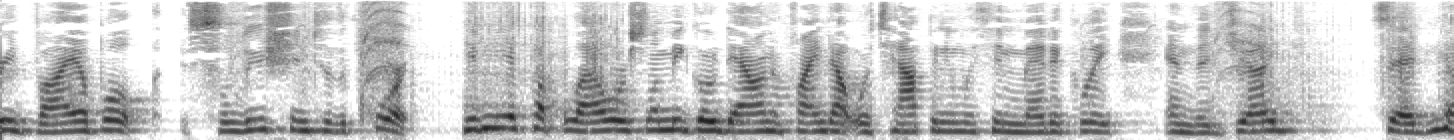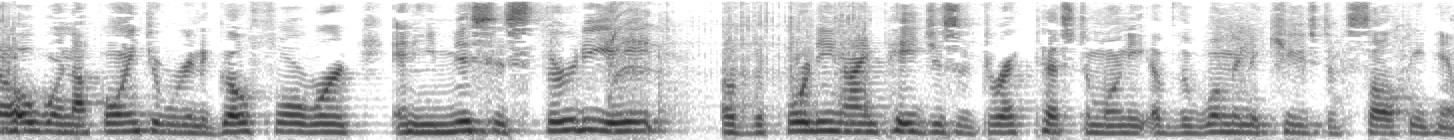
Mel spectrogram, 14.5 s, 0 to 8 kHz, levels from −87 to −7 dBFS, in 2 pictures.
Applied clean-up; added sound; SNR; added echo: neural mask model RNNoise.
